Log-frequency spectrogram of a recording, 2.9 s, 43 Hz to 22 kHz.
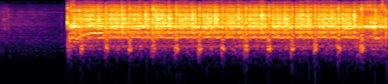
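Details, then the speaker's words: Kymco Agility 125 scooter with no spark; starter cranks with even pulses about four a second but never fires, meter shows no output from the stator pickup coil, stator suspected faulty, crank no start. "nothing so there appears to be nothing coming off the pickup coil whatsoever ever the second test i've done which leads me to believe that the stator is bollocks"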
